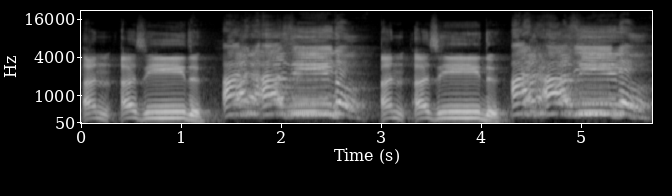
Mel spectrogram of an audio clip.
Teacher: یہاں دال کی آواز لوٹتی ہوئی آئے گی. ٹھیک ہے، یہاں کلکلا ہوگا.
